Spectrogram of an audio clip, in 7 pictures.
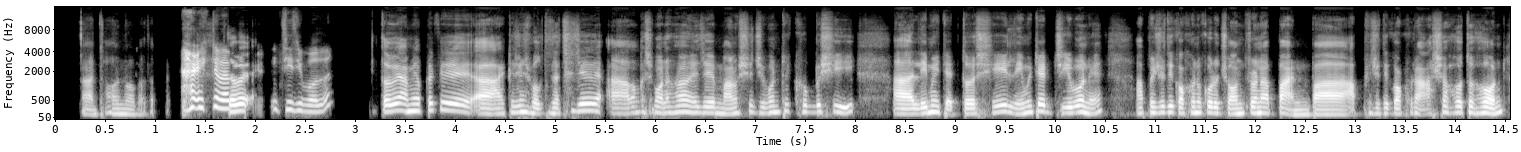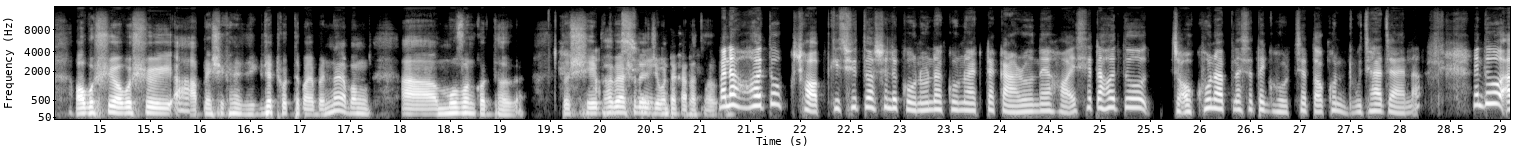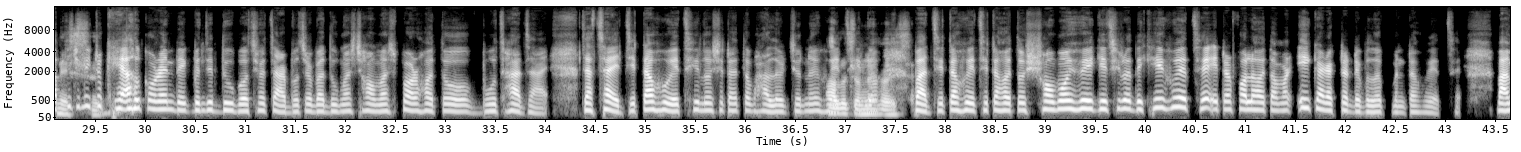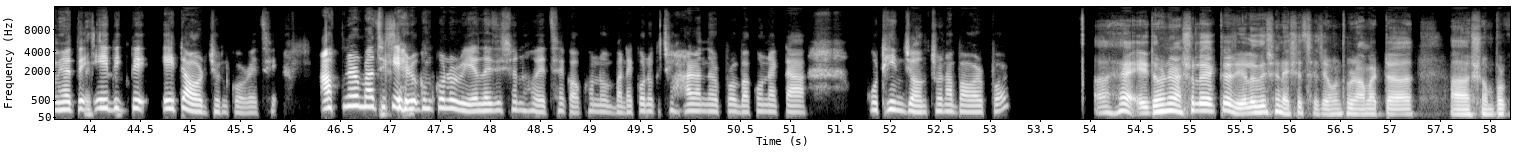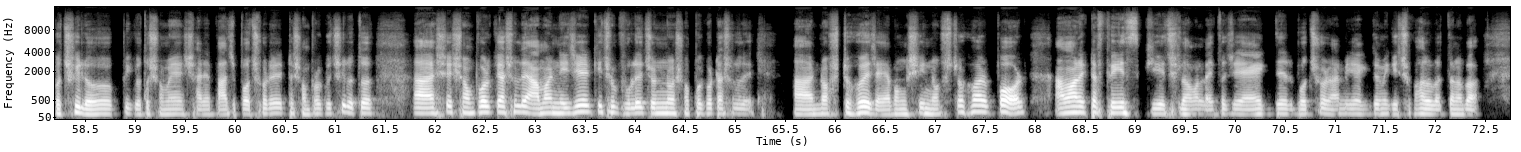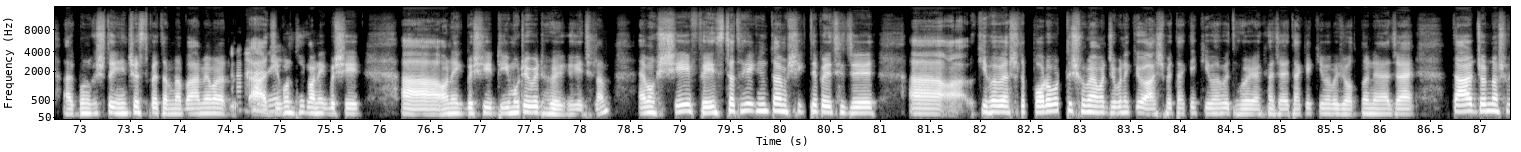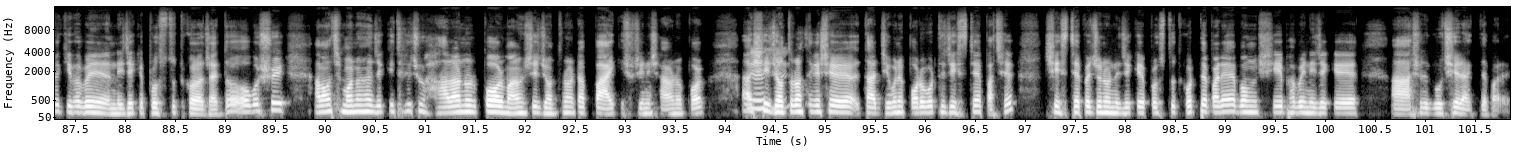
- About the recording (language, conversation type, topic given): Bengali, podcast, বড় কোনো ক্ষতি বা গভীর যন্ত্রণার পর আপনি কীভাবে আবার আশা ফিরে পান?
- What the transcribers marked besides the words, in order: lip smack; laughing while speaking: "আরেকটা ব্যাপার"; tapping; laughing while speaking: "খেয়াল"; other noise; in English: "demotivated"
